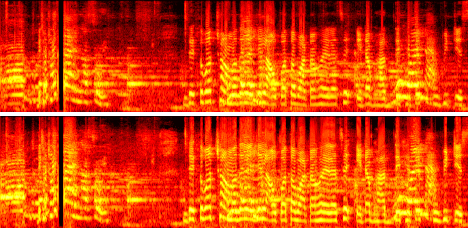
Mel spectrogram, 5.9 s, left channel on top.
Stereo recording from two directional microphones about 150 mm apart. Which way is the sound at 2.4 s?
40° right (ahead or behind).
